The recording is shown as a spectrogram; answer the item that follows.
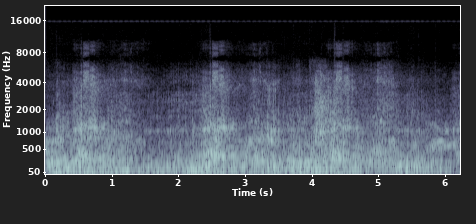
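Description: Cartoon stomach-growl sound effect: a loud, long, low rumble that wavers up and down in pitch for about six seconds.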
